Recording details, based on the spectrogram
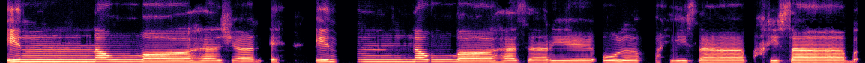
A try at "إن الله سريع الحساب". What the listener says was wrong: Ainnya jangan kayak Hamzah ya. Tidak sari'ul. Sari'ul hisab. Kemudian sari'un. Ainnya jangan jadi hamzah.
